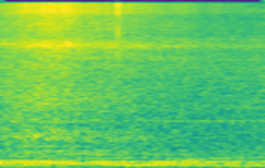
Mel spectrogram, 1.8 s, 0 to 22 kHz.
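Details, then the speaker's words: Newly assembled 1 HP air compressor pump running, not yet mounted on its tank: steady low chugging hum, somewhat noisy but even, with no knocks or rattles; holds pressure, normal running. "masih bagus ini suaranya agak agak berisik ya tadi karena ini belum dipasang di tabung posisinya juga masih gini"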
